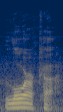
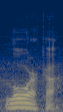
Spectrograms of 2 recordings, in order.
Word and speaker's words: Lorca: Commander Iron Wolf is telling me it's pronounced Lorca. Lorca.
